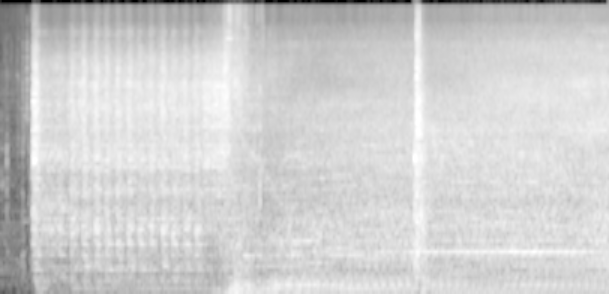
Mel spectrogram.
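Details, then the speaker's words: GM truck engine, cold start before fan clutch replacement: engine catches and settles to idle with a steady whooshing roar as the fan pulls much air across the radiator; fan clutch too tight when cold. "I want you to hear there may be a slight Roar from the fan as we Crank It Up just because the fan is a little bit tight"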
